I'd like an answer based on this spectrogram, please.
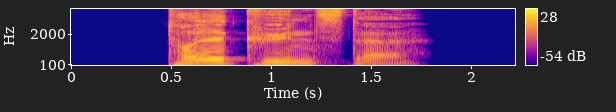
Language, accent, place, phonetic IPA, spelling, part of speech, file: German, Germany, Berlin, [ˈtɔlˌkyːnstə], tollkühnste, adjective, De-tollkühnste.ogg
- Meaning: inflection of tollkühn: 1. strong/mixed nominative/accusative feminine singular superlative degree 2. strong nominative/accusative plural superlative degree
